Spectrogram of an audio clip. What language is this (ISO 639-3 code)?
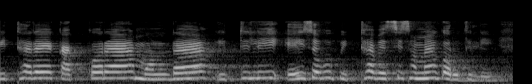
ori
